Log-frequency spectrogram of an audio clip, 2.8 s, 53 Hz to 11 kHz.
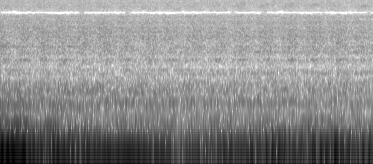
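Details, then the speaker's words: Audi with smoking engine, at idle with slight throttle blips: deep low rumble pulsing unevenly, scanner showing misfires on cylinders 3 and 4; injectors suspected. "вот здесь я немножко подгазовывает слышно что иногда [музыка] она идут пропуски"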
